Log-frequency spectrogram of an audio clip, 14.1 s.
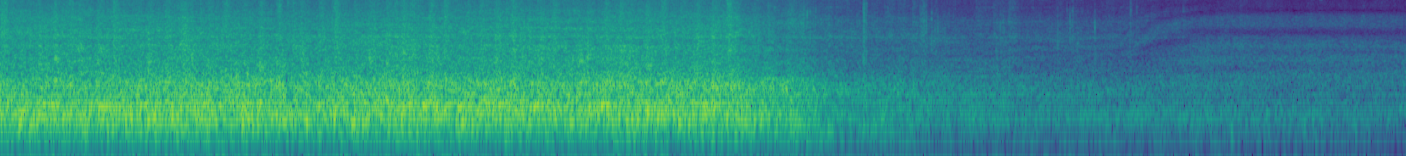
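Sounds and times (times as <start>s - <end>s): steel wheels clacking over rail joints: 0.0s - 11.1s
freight train rumbling past: 0.0s - 14.0s.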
